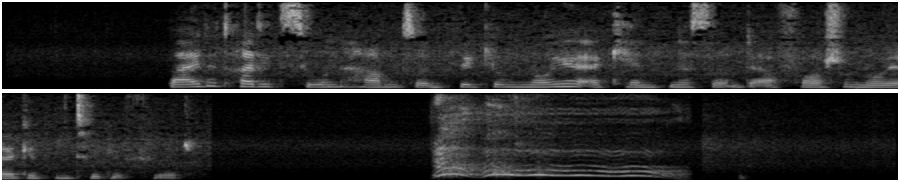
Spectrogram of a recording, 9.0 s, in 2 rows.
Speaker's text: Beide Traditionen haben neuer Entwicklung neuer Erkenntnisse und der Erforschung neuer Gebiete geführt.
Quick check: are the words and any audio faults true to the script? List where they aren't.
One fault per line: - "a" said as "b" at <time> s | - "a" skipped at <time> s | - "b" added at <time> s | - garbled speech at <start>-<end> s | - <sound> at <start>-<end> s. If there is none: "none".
- "neuer" said as "zur" at 2.0 s
- bark at 6.6-7.9 s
